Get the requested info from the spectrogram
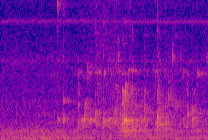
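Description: Watercolour brush working in water: a quick run of short wet splashes and drips starting about half a second in, loudest around the middle.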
